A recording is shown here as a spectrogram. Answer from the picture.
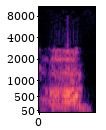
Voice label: go home, lo-fi jibber jabber

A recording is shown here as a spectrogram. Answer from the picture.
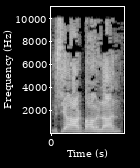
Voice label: unintelligible rasta

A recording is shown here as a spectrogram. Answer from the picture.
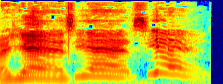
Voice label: "yes yes yes", male; MALE MISC

